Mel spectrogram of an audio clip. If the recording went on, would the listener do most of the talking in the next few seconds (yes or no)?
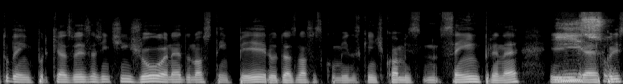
no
